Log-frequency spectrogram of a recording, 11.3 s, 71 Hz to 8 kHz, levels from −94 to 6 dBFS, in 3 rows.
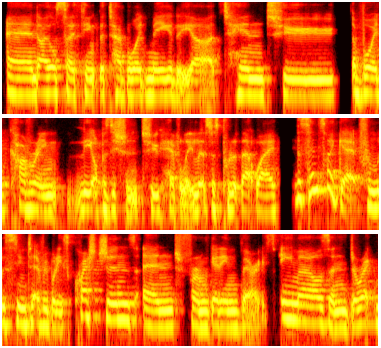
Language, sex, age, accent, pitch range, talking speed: English, female, 30-49, Australian, 160-215 Hz, 195 wpm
